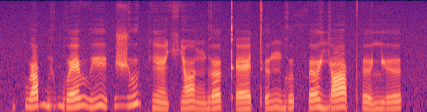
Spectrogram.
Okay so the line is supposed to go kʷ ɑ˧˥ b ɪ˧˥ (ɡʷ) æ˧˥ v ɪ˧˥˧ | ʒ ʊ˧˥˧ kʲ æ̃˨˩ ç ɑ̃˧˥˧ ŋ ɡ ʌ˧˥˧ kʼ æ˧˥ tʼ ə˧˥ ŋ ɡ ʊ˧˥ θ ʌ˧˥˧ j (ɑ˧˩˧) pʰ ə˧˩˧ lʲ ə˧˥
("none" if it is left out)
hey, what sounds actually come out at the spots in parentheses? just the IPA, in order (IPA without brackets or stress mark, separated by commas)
ɡʷ, ɑ˧˥˧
